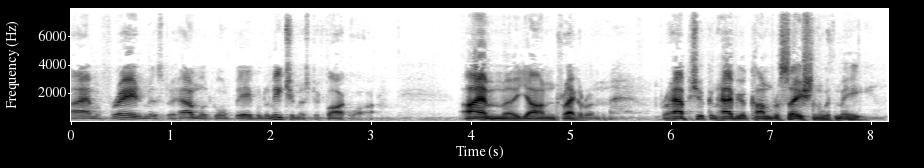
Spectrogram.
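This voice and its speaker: A suave schemer, speaks with measured courtesy. His lowish voice has a bright edge. It is 1950s radio drama, with faint noise behind. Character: suavely polite male foundation schemer. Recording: slightly noisy 1950s radio recording.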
